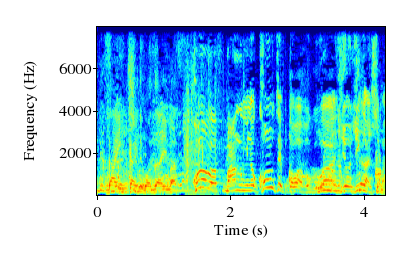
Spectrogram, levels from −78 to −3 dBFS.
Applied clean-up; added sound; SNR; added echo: none; none; none; none.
